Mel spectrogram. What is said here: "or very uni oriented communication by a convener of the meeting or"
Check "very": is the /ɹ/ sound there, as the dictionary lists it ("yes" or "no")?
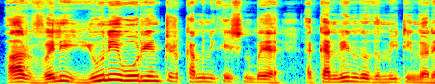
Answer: no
